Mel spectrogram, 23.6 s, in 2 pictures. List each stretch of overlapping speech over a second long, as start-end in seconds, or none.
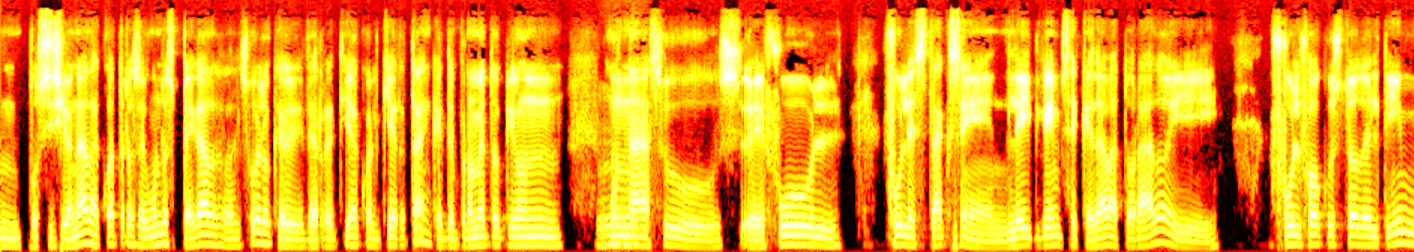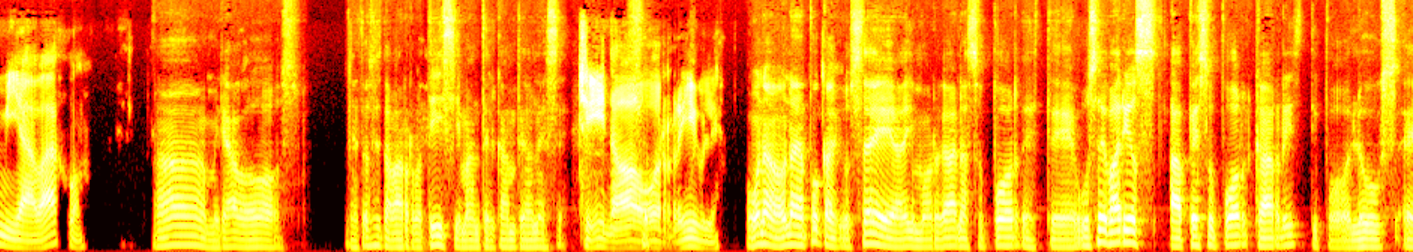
none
